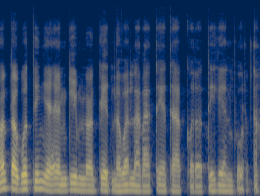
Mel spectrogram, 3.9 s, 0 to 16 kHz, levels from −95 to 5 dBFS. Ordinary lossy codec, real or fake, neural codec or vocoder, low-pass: none; fake; codec, 44.1 kHz, 2.6 kbps, SNAC; 14.4 kHz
